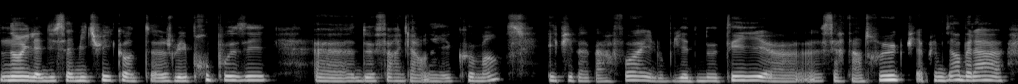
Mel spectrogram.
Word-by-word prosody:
Non, 190 +1 +7
il 185 -2 +7
a 160 - +6
dû 165 +1 0
s'habituer 175 +2 +3
quand, 165 -4 -2
heu, 155 +1 0
je 165 - -4
lui 165 - +4
ai - - +1
proposé, 195 0 0 0.4
heu, 155 -2 -3
de 160 0 -2
faire 165 +1 -5
un 165 - -5
calendrier 150 -2 -6
commun 175 +9 -4 0.5
et 180 -1 -2
puis, 175 0 -2
bah, 160 -2 -8
parfois, 150 +7 -3
il 165 -4 -3
oubliait 150 +1 -2
de 150 +1 -8
noter, 180 +3 +3
heu, 145 +1 -6
certains 155 -4 -5
trucs. 205 +6 +5
Puis 235 - -2
après, 185 - -5
il - - +2
me - - +2
dit: 190 - -1
«Oh - - +4
ben 190 -2 +3
là, 190 -1 +1
170 Hz, 210 wpm, -22 LUFS, 155-190 Hz, 0.5 s, Non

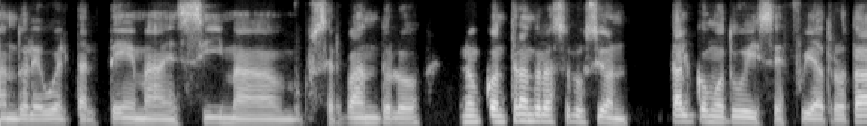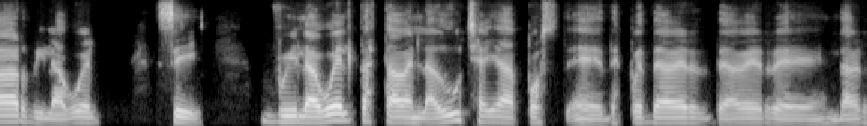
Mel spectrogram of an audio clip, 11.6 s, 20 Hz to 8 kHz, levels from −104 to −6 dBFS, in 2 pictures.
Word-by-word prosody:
dándole 100 -2 -2
vuelta 100 -1 -4
al 90 - -17
tema, 105 -3 -2
encima 100 -1 +1
observándolo, 115 +4 -1 0.2
no 140 +1 +1
encontrando 155 +2 +2
la 150 - +3
solución. 130 -6 0 0.2
Tal 145 0 +1
como 135 -2 -1
tú 130 0 -1
dices, 115 -4 +2
fui 110 - -3
a 105 - +2
trotar, 145 +9 +2
di 115 - -6
la 100 -1 +1
vuel 125 +2 -3 0.3
sí, 125 -5 +5 0.4
di 140 -3 0
la 130 -1 +8
vuelta, 165 +5 +4
estaba 125 0 +3
en 120 - -1
la 110 -1 +1
ducha 160 +6 +1
ya 130 -3 +1
pos - - -3
eh, 100 -1 -1
después 125 +4 -6
de 125 - 0
haber 120 0 +2
de 110 - -2
haber, 110 +1 -2
eh, 95 -1 -3
de 95 -1 -5
haber 105 +4 -3
115 Hz, 200 wpm, -25 LUFS, 105-135 Hz, 0.4 s, la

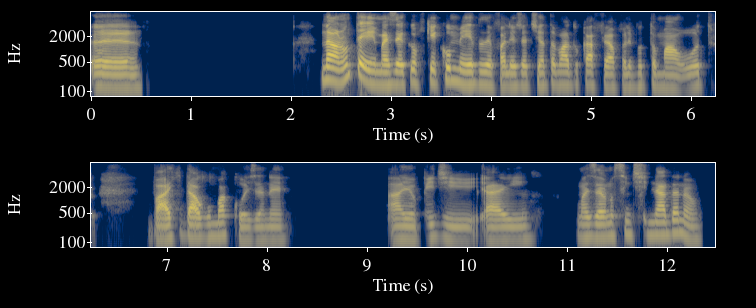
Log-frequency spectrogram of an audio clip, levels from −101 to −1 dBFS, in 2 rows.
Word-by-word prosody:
Hã. 130 -1 +3 1.8
Não, 190 -2 +11
não 170 - +1
tem, 160 -2 +6
mas 145 0 +4
é 150 - +6
que 145 - -9
eu - - -1
fiquei 160 +1 +1
com 185 - 0
medo, 150 -4 0
né, 145 - 0
eu - - -12
falei 135 +1 -2
eu - - -7
já 140 - -4
tinha 140 0 -3
tomado 145 +1 -2
o 145 - -15
café, 145 -2 -1
eu 130 - +1
falei: 130 0 -10
"Vou 135 - -11
tomar 130 -2 -2
outro, 135 +5 -10 0.5
vai - - +3
que - - -23
dá - - +4
alguma 140 +3 -3
coisa, 120 -4 -11
né". 120 0 -9 1.0
Aí 125 0 -3
eu 120 - -7
pedi, 125 -3 -9
aí, 120 +1 -3 0.5
mas 135 0 -6
aí 140 - +2
eu - - -4
não 145 - -10
senti 155 +1 -8
nada 155 +2 +1
não. 135 -7 -9
135 Hz, 200 wpm, -25 LUFS, 125-150 Hz, 1.8 s, Não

